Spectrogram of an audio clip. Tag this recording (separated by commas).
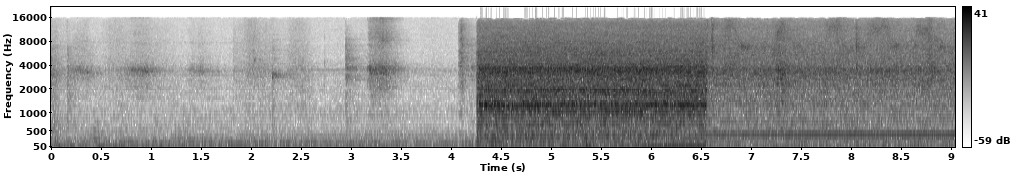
inside a small room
